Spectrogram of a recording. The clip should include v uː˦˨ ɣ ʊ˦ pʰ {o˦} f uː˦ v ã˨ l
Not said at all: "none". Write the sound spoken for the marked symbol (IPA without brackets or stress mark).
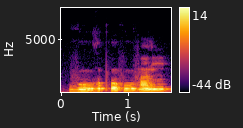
o˦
